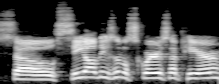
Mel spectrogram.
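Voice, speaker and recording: A man with an American accent speaks at a moderate pace in a raised, projected voice with a bright, sharp tone and ordinary pitch variation. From US South, Kentucky. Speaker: photography instructor. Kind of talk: lecture. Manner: halting, many fillers.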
